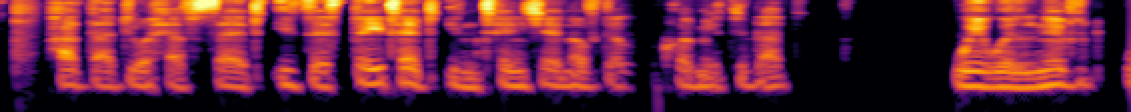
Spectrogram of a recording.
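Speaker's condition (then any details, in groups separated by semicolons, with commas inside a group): No condition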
